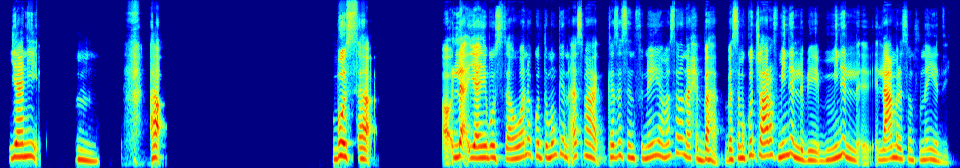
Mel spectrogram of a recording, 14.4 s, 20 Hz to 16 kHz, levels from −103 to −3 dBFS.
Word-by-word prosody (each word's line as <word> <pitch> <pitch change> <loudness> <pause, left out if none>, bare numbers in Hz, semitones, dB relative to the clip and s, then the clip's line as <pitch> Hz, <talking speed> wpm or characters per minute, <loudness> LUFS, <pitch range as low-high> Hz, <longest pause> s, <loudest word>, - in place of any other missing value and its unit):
يعني 275 0 +4 0.6
إمم، 190 -4 -2 0.8
ه - - +4 2.5
بُص 280 0 +5
ه 225 -2 +5 1.1
أ - - 0
لأ، 280 +3 +6
يعني 250 +1 +5
بُص 255 -1 -2
هو 230 +3 +1
أنا 320 +4 -4
كنت 275 -3 -4
ممكن 285 +1 -3
أسمع 280 -1 -1 0.2
كذا 265 +3 -3
سيمفونية 260 +2 -3
مثلًا 300 +2 -5
أحبها، 215 - 0
بس 215 +4 -1
ما 245 - +3
كنتش 310 +3 -5
أعرف 290 0 +4
مين 290 +4 +1
اللي 255 -9 0
ب 190 - -10 0.3
مين 240 +7 0
ال 230 - -6
اللي 205 +3 +1
عمل 240 +3 +4
السيمفونية 210 -1 -7
دي. 150 -4 -18
255 Hz, 130 wpm, -22 LUFS, 220-285 Hz, 2.5 s, لأ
